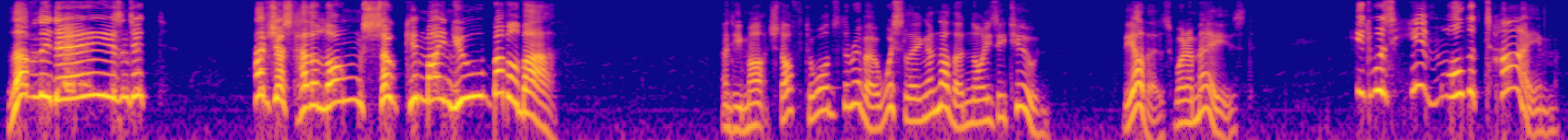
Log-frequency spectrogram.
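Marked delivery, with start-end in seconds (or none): 0.1-5.6 high, booming, cheerfully oblivious. A narrator's reading. Wally chats to the gathered crowd, booming. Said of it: "Wally boomed". 13.6-15.6 high, slow amazed gasp. A narrator's reading. Lucy Lemon realises who made the noise, gasping. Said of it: "gasped Lucy Lemon".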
